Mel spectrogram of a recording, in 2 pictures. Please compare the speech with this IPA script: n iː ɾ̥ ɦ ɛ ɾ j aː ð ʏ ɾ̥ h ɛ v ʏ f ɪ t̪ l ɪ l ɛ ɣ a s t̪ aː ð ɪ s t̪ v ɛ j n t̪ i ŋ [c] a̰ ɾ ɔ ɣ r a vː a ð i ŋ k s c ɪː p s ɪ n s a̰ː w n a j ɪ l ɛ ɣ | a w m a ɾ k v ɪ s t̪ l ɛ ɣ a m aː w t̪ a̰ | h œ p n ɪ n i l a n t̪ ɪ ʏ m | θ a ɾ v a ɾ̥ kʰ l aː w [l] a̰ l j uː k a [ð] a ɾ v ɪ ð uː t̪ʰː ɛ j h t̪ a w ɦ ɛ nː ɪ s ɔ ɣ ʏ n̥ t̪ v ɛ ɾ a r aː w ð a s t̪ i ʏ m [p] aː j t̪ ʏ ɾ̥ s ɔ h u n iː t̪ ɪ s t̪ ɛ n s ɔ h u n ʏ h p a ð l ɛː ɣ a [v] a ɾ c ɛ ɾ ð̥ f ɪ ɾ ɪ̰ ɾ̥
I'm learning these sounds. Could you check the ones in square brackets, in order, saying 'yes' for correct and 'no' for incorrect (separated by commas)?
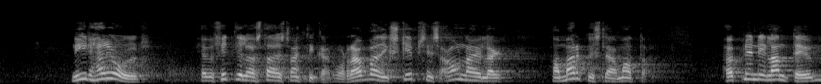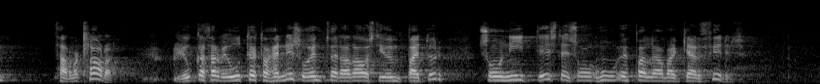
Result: no, no, no, yes, yes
